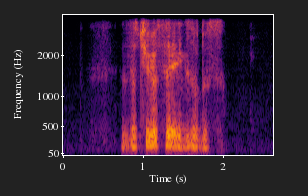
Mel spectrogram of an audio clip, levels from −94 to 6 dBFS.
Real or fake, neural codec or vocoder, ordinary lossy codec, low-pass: fake; vocoder, 22.05 kHz, 80 mel bands, HiFi-GAN; none; 3.6 kHz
